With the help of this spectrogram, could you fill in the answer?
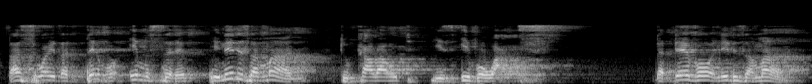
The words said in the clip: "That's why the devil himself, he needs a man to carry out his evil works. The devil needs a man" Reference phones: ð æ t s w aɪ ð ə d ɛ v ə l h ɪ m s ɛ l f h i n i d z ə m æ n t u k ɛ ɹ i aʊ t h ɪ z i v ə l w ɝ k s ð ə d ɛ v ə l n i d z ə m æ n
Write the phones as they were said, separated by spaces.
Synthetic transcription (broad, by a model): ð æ t s w aɪ ð ə d ɛ v ə l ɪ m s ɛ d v h i n i d z ə m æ n t u k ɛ ɹ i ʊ t h ɪ z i v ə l w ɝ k s ð ə d ɛ v ə l n i d z ə m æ n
